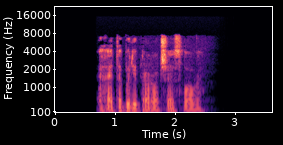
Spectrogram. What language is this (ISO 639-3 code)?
bel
